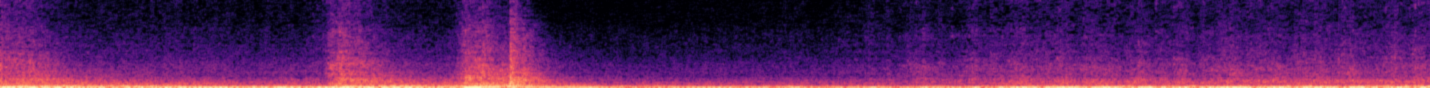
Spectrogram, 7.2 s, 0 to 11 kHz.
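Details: LS-swapped S10 drag truck with stock 5.3 V8, small cam and small radiator: deep choppy idle with quick blips rising and falling cleanly, no knocking; healthy-sounding cammed engine.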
